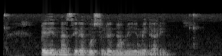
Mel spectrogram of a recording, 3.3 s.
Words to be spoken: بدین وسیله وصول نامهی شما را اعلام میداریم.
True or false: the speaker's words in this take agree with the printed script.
false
